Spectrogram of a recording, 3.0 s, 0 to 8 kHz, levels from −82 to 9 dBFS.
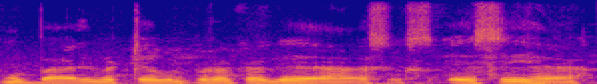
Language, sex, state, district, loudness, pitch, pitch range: Hindi, male, Jharkhand, Palamu, -13 LUFS, 145 Hz, 145-150 Hz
